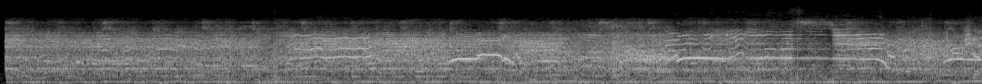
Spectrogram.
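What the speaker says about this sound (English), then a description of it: "Shah-Afridi's got some fans in the crowd. They're ecstatic that he's picked up Finn Allen in the first over." A cricket crowd at a Pakistan versus New Zealand T20 match roars and cheers continuously for a wicket, with whoops and shouts rising over dense, sustained stadium noise.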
